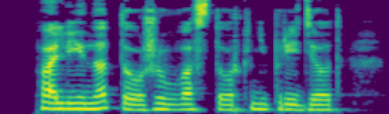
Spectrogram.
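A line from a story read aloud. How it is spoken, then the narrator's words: Grumbling. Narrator (Russian): проворчал Генрих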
